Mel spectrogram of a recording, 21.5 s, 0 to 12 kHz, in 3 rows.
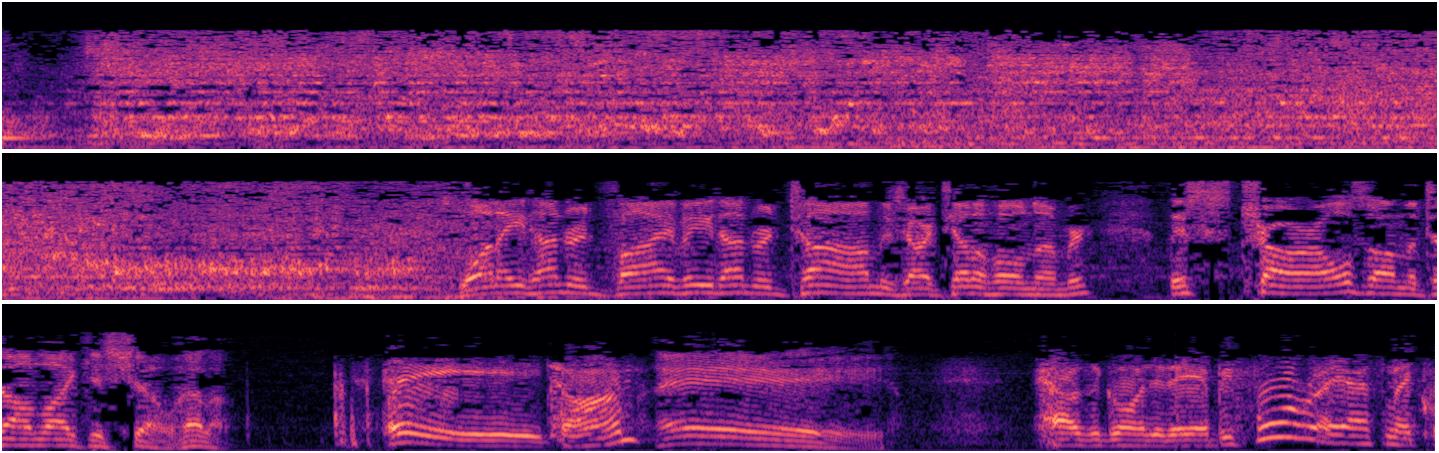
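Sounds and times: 
toilet flushing: 0:00.0 - 0:15.4
speech: 0:09.7 - 0:15.6, 0:16.3 - 0:18.9, 0:19.5 - 0:21.5.

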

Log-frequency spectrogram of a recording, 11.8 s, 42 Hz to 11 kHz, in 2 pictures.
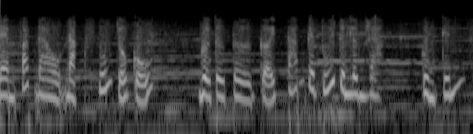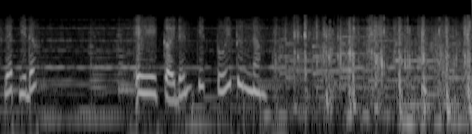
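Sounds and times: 
speech: 0:00.0 - 0:06.5, 0:07.6 - 0:09.5
horse hooves galloping: 0:09.2 - 0:11.8.

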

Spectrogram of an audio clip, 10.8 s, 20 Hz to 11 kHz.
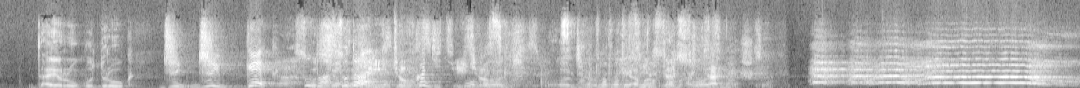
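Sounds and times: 
speech: 0:00.4 - 0:08.2
rooster crowing: 0:08.1 - 0:10.7.

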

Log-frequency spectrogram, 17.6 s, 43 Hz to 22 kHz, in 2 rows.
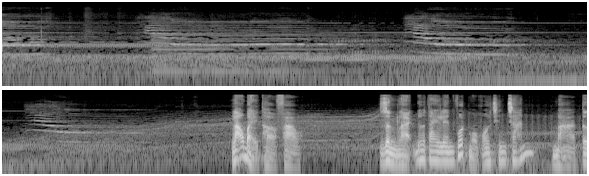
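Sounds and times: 
stray cat yowling: 0:00.0 - 0:00.8, 0:02.0 - 0:08.0, 0:09.1 - 0:11.0
steady low rumble: 0:00.6 - 0:17.5
speech: 0:12.2 - 0:13.4, 0:14.4 - 0:17.5.

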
